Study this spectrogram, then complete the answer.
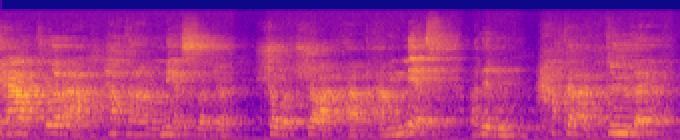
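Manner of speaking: hammed-up frustration without real shouting; mock tirade. Golfer cussing after throwing his club, mock tirade. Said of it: "he goes into a tirade again".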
